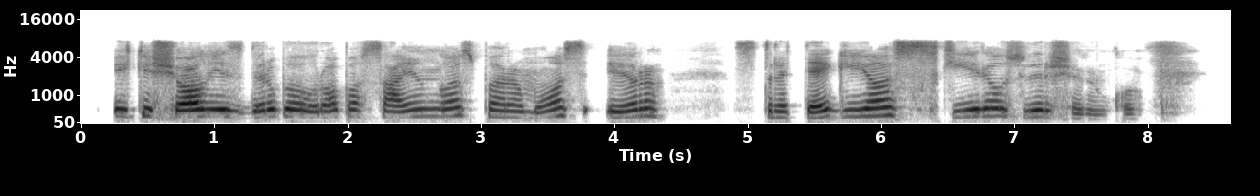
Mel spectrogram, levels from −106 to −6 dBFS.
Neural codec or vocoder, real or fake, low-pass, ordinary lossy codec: vocoder, 44.1 kHz, 128 mel bands, Pupu-Vocoder; fake; 7.2 kHz; Opus, 64 kbps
